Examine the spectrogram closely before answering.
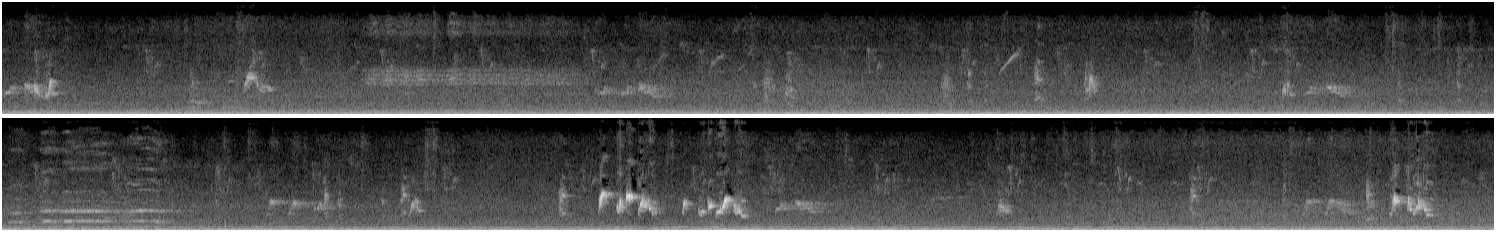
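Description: Caged red-whiskered bulbuls calling: short sharp chirps and brief warbled phrases come scattered through, with the loudest bursts about two-thirds of the way in. A steady low rumble runs underneath.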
